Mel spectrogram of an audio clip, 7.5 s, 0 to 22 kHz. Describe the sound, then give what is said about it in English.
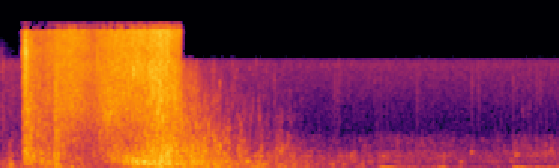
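A loud splash as someone jumps into water, a burst of roaring spray lasting about two seconds, then a low churning, bubbly rumble that gradually settles. “Higher Ideas Podcast Season 2 starts not with a bang, but with a splash!”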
